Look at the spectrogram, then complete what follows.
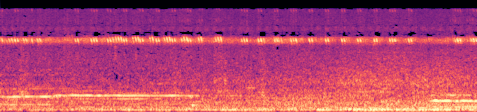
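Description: Crickets trilling: a steady, high, fast-pulsing chirr that keeps going without a break.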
